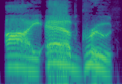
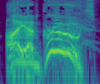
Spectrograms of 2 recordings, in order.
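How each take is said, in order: First: It is said slowly, drawn out longer. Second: It is said briskly and angrily.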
